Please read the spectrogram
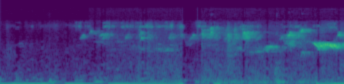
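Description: Faint outdoor ambience with small birds chirping, the chirps getting more frequent toward the end.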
